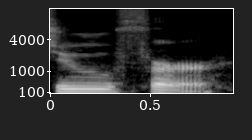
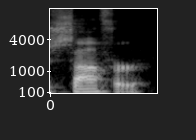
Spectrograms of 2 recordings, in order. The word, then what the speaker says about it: Sufer: I don't mind the mispronunciation, but it's Sufer. Oh, Sufer as opposed to Soffer.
